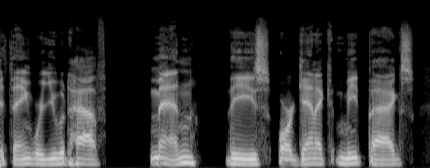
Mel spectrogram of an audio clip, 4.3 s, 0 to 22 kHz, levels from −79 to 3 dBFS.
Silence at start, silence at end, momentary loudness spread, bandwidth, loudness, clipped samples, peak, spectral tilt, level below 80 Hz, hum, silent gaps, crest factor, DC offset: 0 s; 0.2 s; 5 LU; 12.5 kHz; -18 LUFS; under 0.1%; -6 dBFS; -5.5 dB/octave; -54 dBFS; none; none; 12 dB; under 0.1%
